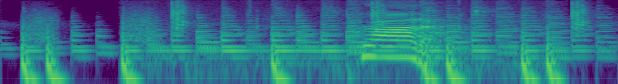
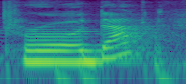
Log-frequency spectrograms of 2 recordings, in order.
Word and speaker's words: product: product. The primary stress is on the first syllable pra. There is no O, so it's not product, but an open a sound.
